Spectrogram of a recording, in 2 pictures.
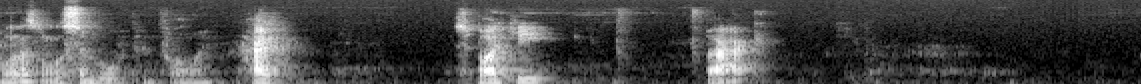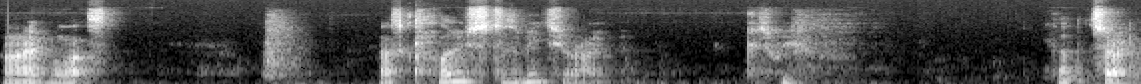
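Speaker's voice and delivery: hushed whisper throughout. Talking with the party near a big bear: whispering. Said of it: "still whispering because there's a great".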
